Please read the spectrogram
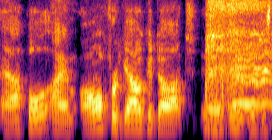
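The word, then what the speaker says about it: Gal Gadot: please eat that Apple I am all for galgadot is how you pronounce it by way I'm like I'm totally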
